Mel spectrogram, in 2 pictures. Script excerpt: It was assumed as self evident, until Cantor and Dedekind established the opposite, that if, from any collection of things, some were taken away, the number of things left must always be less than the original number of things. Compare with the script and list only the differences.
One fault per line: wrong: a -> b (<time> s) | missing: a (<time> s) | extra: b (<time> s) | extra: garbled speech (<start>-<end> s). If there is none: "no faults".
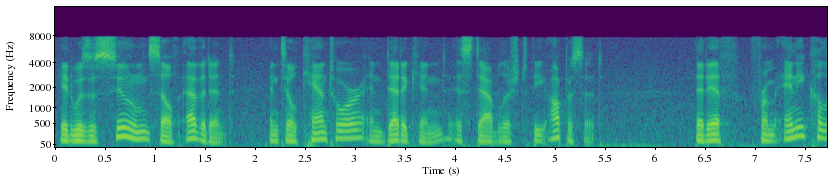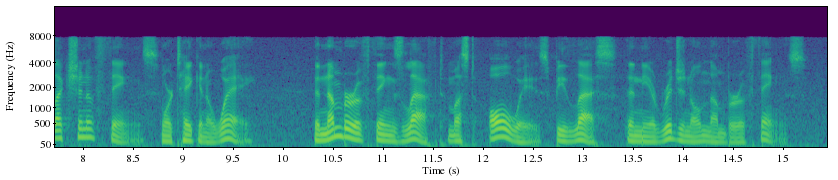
missing: as (1.0 s)
missing: some (8.8 s)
